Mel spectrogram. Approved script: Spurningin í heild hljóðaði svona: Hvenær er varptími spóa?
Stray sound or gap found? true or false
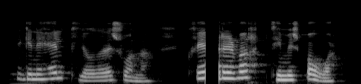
true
